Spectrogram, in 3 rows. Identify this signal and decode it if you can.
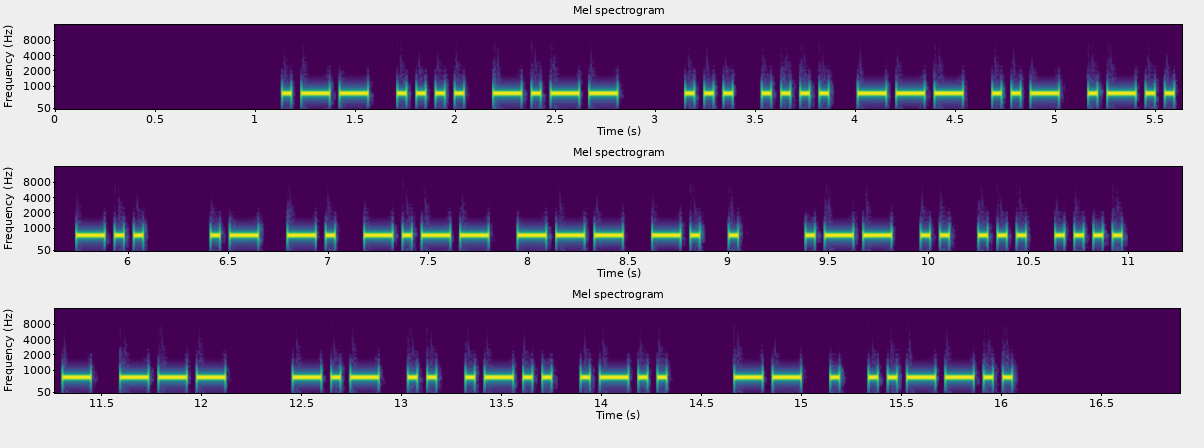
Morse code, heard as a keyed tone, about 25 wpm, 700 Hz. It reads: WHY SHOULD ANYONE WISH TO KILL ME?
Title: Sentences from Top 1600 Words 25wpm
